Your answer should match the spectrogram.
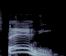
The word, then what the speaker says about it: Fani: First of all, the way your name is spelled, the proper pronunciation is Fani.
